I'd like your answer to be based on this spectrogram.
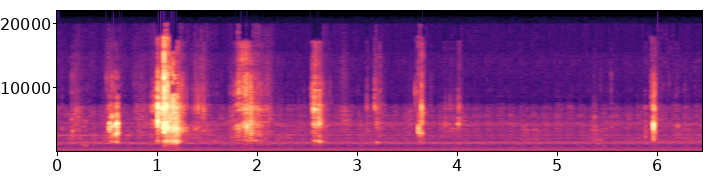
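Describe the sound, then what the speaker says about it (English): Dry cereal crunches up close in a few sharp, irregular bites, the loudest around the first two seconds and fainter ones spread after, over a steady low electrical hum with no talking. "Can you hear my crunching?"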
